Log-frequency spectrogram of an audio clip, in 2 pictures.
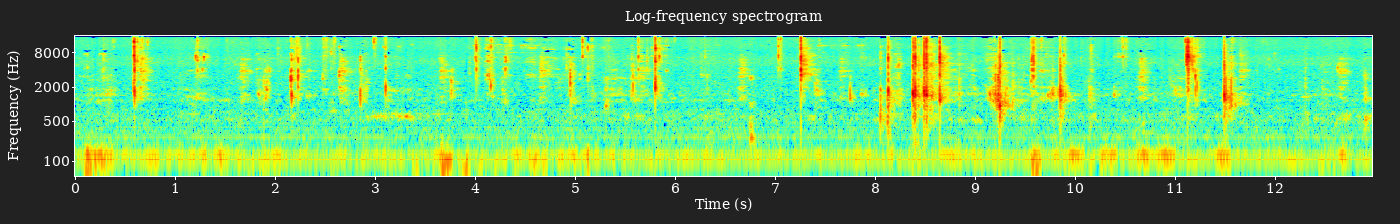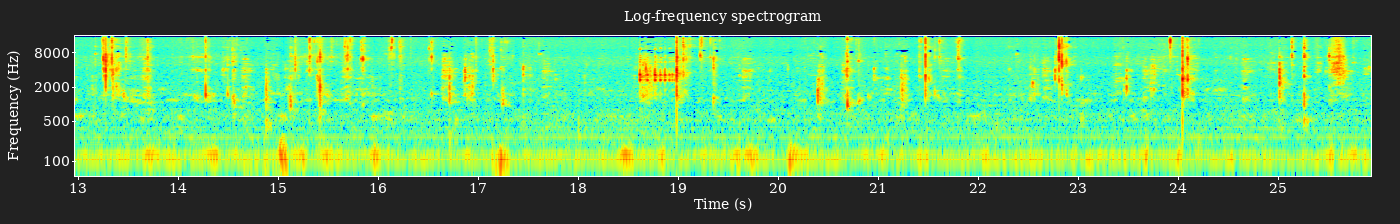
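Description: A woman chews wetly close to a microphone.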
